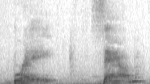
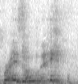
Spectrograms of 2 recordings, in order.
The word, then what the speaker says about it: Broesamle: And so he wrote it out for me, and he said it's 3 syllables. Broesamle. Bray like a donkey, Sam like our uncle, and Robert E. Lee.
